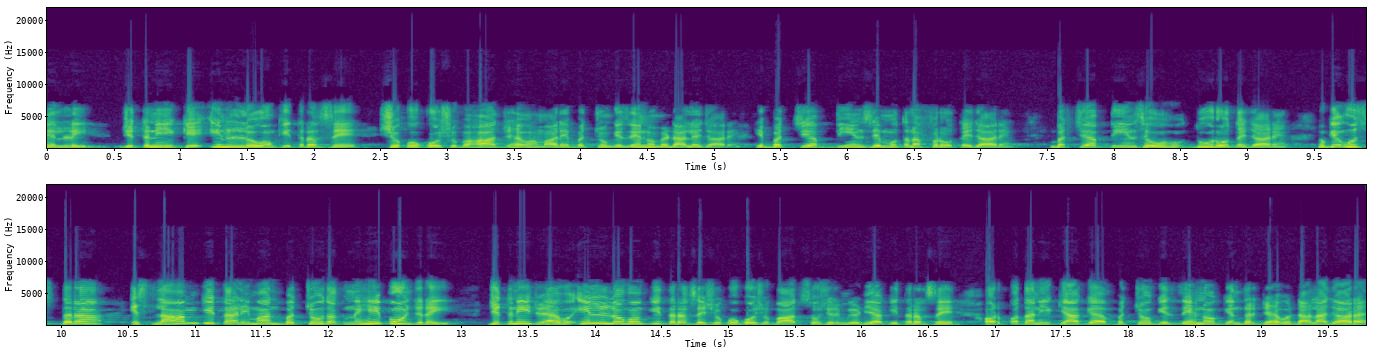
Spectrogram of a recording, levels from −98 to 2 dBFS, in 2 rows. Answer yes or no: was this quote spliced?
yes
